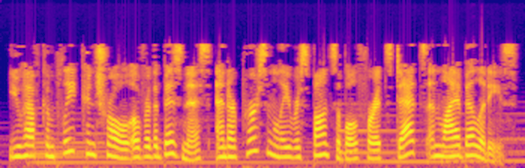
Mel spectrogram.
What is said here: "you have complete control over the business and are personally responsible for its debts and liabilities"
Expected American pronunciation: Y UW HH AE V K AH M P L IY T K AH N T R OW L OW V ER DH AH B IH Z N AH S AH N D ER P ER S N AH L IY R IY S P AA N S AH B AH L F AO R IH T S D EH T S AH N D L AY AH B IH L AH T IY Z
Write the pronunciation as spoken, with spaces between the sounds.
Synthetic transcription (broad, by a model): Y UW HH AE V K AH M P L IY T K AH N T R OW L OW V ER DH AH B IH Z N AH S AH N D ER P ER S N L IY R IY S P AA N S AH B AH L F AO R IH T S D EH T S AH N D L AY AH B IH L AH T IY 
